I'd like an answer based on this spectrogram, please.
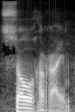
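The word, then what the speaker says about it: צהריים: All right, often when you have the kamatz under the first letter, it sometimes takes the sound O instead of O or A. Okay, so it's not Tzoharayim, it's pronounced Tzoharayim.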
